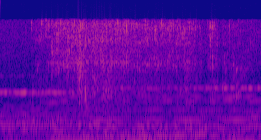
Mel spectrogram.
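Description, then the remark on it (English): Liquid is poured as a libation in a steady, unbroken stream, a low gurgling splash that holds at a moderate level for about three seconds, with no voices present. “I pour libation to my Father's side of the Spirit, and I say Ashe.”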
